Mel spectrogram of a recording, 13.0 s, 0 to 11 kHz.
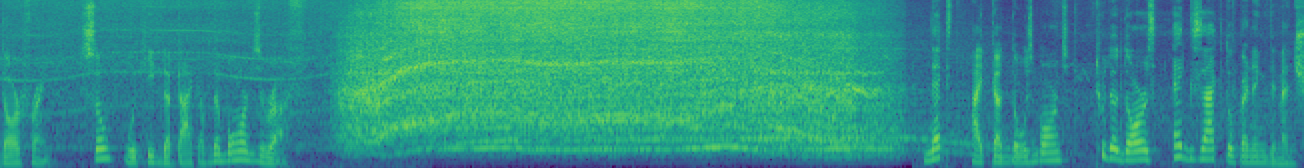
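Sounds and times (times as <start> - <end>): dust extractor running: 0.0 - 10.2
miter saw cutting wood: 0.0 - 10.4.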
